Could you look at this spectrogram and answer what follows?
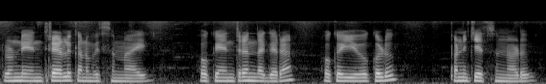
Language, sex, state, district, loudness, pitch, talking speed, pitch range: Telugu, male, Telangana, Mahabubabad, -21 LUFS, 165 Hz, 100 wpm, 155-175 Hz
